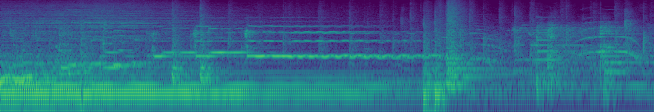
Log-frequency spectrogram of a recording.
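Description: Live blues band of electric guitars, bass guitar and drum kit playing the close of a song: a long held guitar note over sustained bass notes, then a final loud hit about four and a half seconds in, after which the sound dies away with a few scattered drum and cymbal taps.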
